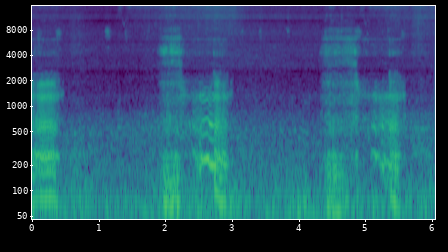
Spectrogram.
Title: Snoring 11-2024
